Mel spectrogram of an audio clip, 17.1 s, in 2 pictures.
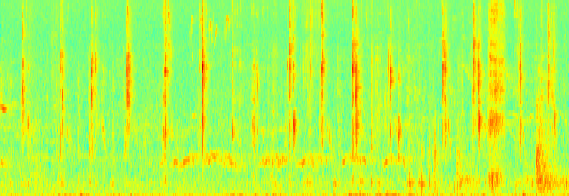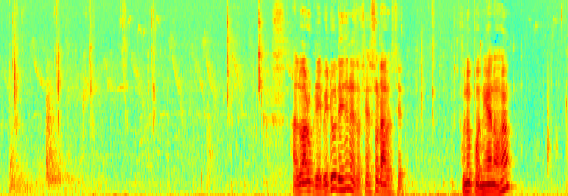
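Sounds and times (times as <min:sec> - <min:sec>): person chewing food: 0:00.0 - 0:12.9, 0:14.7 - 0:15.5
wet mouth clicks and smacks: 0:00.3 - 0:11.2, 0:11.8 - 0:12.6.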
